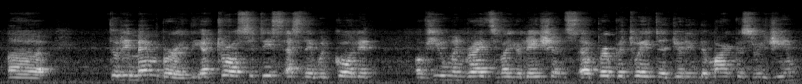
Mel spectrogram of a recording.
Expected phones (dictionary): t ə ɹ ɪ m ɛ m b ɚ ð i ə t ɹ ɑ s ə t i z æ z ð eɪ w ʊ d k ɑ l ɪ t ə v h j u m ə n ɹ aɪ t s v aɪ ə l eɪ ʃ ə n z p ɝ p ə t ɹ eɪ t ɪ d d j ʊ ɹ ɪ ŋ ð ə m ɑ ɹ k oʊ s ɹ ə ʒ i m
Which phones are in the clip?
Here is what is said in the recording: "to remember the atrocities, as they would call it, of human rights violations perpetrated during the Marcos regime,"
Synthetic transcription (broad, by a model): t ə ɹ ɪ m ɛ m b ɚ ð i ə t ɹ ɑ s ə t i s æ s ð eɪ w ʊ d k ɑ l ɪ t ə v h j u m ə n ɹ aɪ t s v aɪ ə l eɪ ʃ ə n s p ɝ p ə t ɹ eɪ t ɪ d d j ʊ ɹ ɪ ŋ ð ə m ɑ ɹ k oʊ s ɹ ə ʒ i m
